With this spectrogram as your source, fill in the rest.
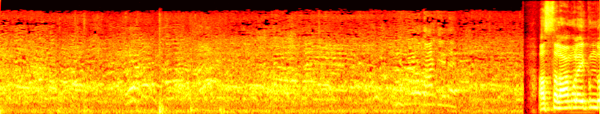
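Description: A large crowd shouts and clamours outdoors.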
